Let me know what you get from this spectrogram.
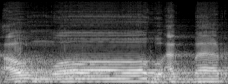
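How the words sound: It is said with an Indonesian accent. "kalau orang Indonesia Allahu Akbar Indonesia"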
